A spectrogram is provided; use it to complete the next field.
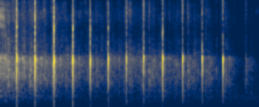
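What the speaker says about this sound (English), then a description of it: "A round of applause for our partners." Steady rhythmic clapping at a ceremony in honour of partners, the official launch of Healthcare Worker Appreciation Month: about a dozen sharp, evenly spaced claps at moderate level with a quiet background, fading out at the end.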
